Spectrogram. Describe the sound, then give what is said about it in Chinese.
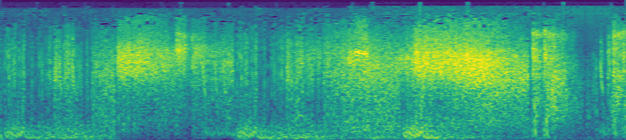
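Sustained machine gun fire as enemy soldiers spray bullets at guerrillas they think are breaking out of a village encirclement: a loud, dense, continuous crackle and rumble that runs for about six seconds with no talk. “后面的敌人以为被包围的游击队要突围，就一个劲儿用机枪扫射。”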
